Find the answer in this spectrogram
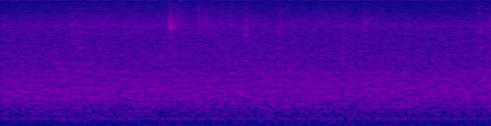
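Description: Quiet room tone in a pause between speech: a steady hiss with a faint, even hum underneath.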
